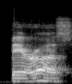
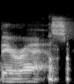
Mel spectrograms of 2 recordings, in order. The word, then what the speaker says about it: Barras: to do it and my last name is pronounced bear us and not bear ass you got it we're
